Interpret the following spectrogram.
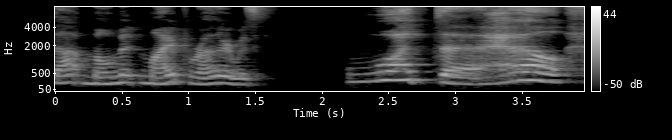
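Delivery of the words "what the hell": slow, louder, higher shock; startled exclamation. Retold or imitated. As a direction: blurt it as you bolt upright. Brother startled by the breathing.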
